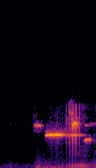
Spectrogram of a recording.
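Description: A Carolina chickadee gives a brief run of high, pure whistled notes, the last dropping slightly, over a faint low murmur.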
